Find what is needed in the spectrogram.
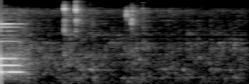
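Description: A ringing, pitched tone with several notes fades out in the first quarter second, followed by a few faint, sharp clicks of a computer mouse: two close together under a second in, and one more a little later.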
